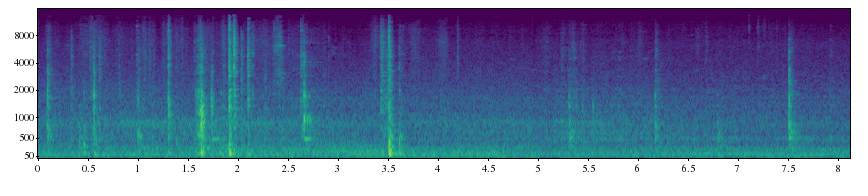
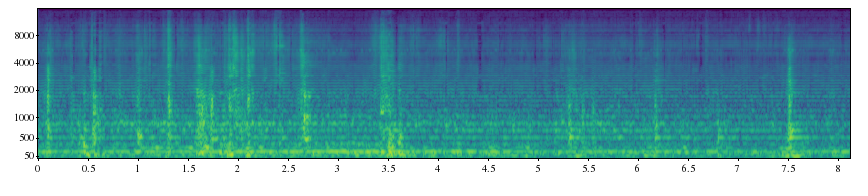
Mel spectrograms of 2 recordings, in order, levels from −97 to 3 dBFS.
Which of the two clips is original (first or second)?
first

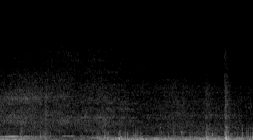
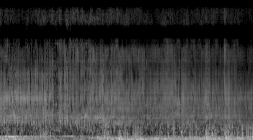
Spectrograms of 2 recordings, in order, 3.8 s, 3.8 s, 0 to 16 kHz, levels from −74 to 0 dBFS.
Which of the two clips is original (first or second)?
first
